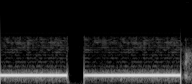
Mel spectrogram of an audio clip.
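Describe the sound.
A telephone call is placed for a prank phone call: a steady low line tone sounds, breaks off once briefly, resumes, and is then cut off by a short burst of noise.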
